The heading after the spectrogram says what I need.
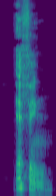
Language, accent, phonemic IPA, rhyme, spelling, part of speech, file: English, Australia, /ˈɛfɪŋ/, -ɛfɪŋ, effing, adjective / adverb / verb, En-au-effing.ogg
- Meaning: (adjective) Minced oath of fucking; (verb) present participle and gerund of eff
